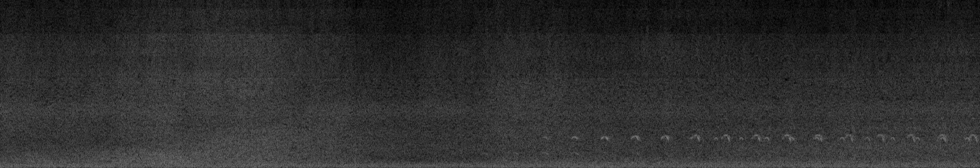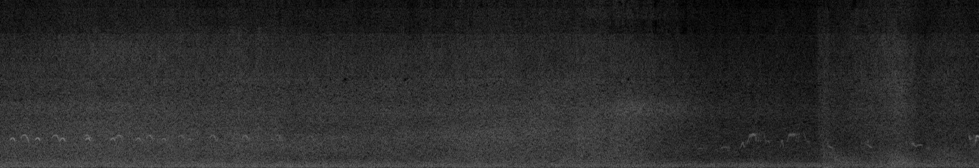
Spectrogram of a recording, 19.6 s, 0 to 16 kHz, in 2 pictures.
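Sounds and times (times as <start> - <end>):
Pacific surf roaring: 0.1 - 19.5
songbird trilling: 5.4 - 12.8, 16.8 - 19.5.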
